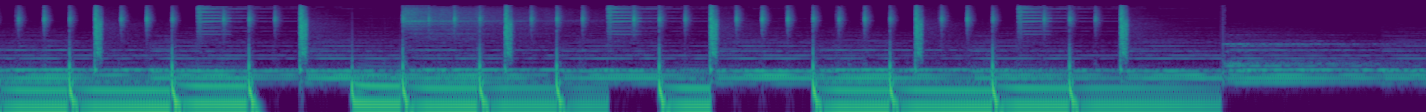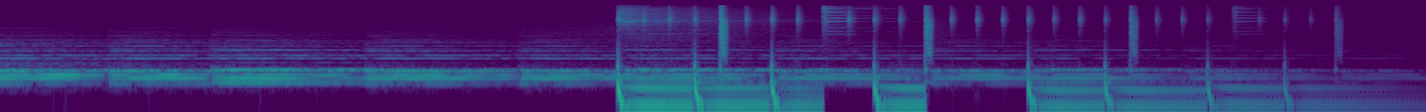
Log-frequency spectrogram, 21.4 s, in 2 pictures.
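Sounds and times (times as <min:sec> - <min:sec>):
trap hip hop beat: 0:00.0 - 0:11.1, 0:15.3 - 0:20.9.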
